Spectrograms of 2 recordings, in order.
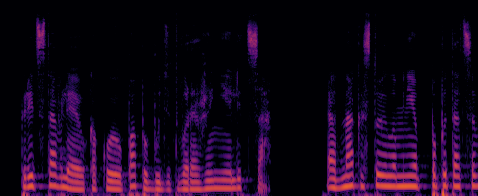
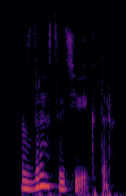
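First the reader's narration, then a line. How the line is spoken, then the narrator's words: Ruler's perfectly calm voice. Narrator (Russian): ответил владыка совершенно спокойным голосом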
